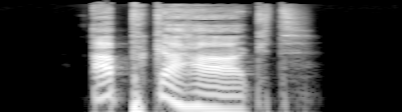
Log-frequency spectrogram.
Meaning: past participle of abhaken
- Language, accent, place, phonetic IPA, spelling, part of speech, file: German, Germany, Berlin, [ˈapɡəˌhaːkt], abgehakt, verb, De-abgehakt.ogg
